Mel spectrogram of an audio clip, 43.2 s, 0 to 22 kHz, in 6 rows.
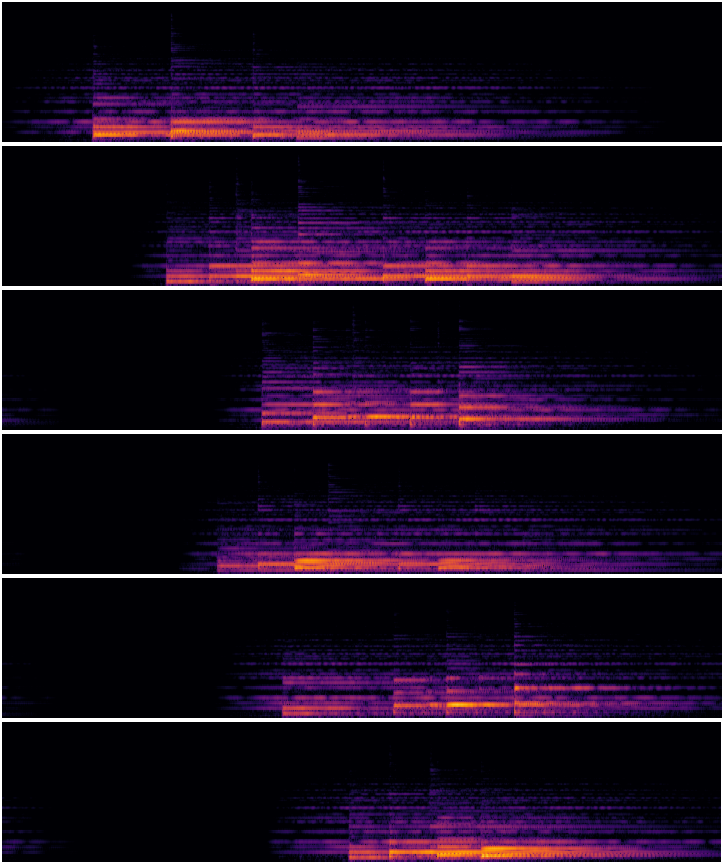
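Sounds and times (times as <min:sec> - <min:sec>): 
string pad: 0:00.1 - 0:06.2, 0:08.7 - 0:14.4, 0:16.8 - 0:21.0, 0:23.5 - 0:28.6, 0:31.1 - 0:36.2, 0:38.9 - 0:43.1
slow classical guitar music logo: 0:00.4 - 0:05.5, 0:08.8 - 0:14.3, 0:16.9 - 0:20.8, 0:23.6 - 0:28.6, 0:31.4 - 0:36.0, 0:39.4 - 0:43.1.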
